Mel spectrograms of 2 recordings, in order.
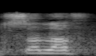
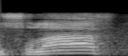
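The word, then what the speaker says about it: سلف: Arabic alphabet correctly, and you keep on saying the word salaf being sulaaf, and it means khamar, alcohol, wine, man, you're not to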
